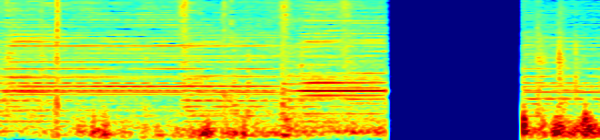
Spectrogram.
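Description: A harmonica plays a steady tune close by.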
